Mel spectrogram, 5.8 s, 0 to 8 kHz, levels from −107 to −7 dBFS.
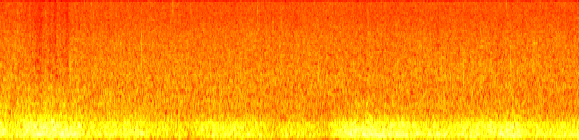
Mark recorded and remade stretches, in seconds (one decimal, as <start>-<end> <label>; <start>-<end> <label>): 0.0-5.8 recorded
